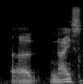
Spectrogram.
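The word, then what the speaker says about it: Neistat: I got a link to you know Casey nice that is how you say his last name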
